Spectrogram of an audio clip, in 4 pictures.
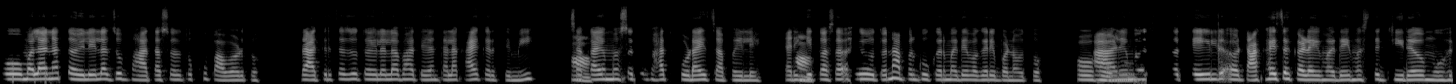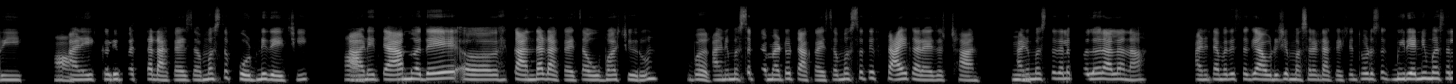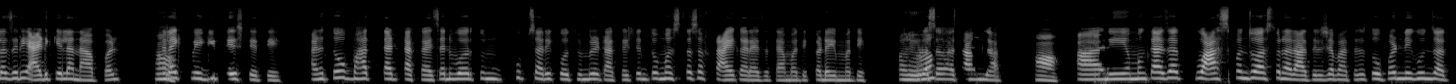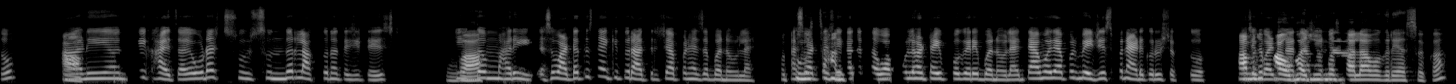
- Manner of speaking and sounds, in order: other background noise; laughing while speaking: "टाकायचं"; laughing while speaking: "मग तुम्ही सांग"
- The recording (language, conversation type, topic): Marathi, podcast, उरलेलं/कालचं अन्न दुसऱ्या दिवशी अगदी ताजं आणि नव्या चवीचं कसं करता?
